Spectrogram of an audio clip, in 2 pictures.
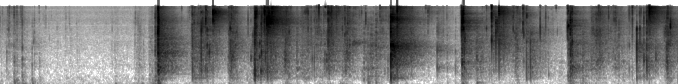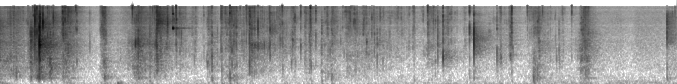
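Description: Hands squeezing, kneading and stretching glossy slime, giving a quick run of wet crackles and clicks. It starts about two seconds in, is densest and loudest for the next several seconds, then thins to softer, sparser squishes.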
